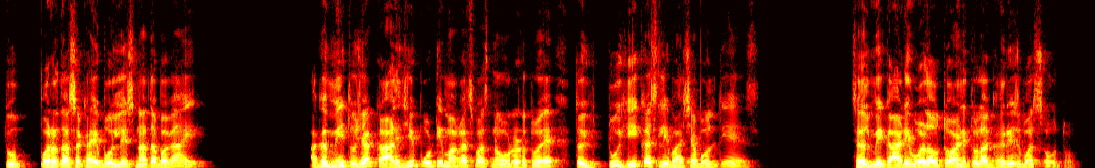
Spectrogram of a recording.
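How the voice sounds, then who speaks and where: A man's voice: fairly high pitch, animated, normal speed, close to an everyday voice. A man voicing an impatient grown son who scolds his mother, in a read-aloud story. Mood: stern. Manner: scolding, nagging.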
